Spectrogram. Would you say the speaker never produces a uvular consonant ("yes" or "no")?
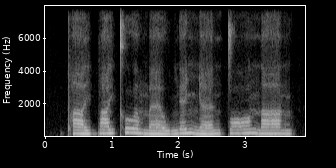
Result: yes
